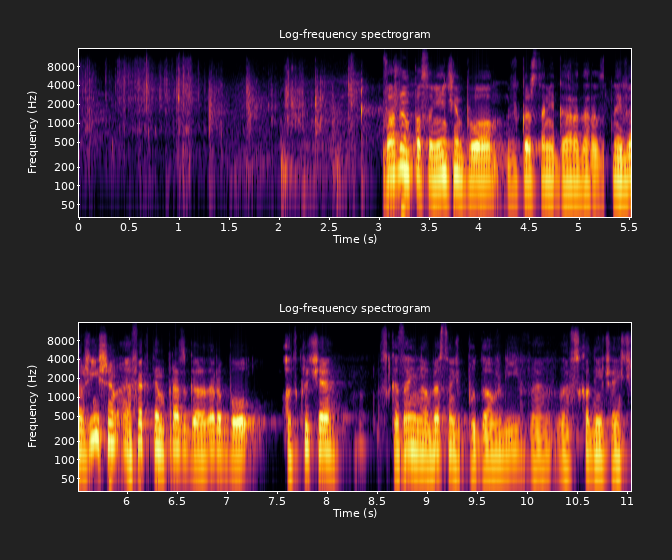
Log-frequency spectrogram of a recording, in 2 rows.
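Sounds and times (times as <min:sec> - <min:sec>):
plastic foil bag crinkling as taken out of a pocket: 0:00.0 - 0:02.9
speech: 0:03.0 - 0:11.0.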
